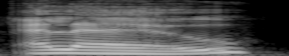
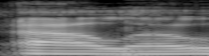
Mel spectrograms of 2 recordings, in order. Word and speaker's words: Allo: that's not available yet Alo it's spelled Al but but not Alo but Alo like the stuff you put on your skin from the plant it's a new messaging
